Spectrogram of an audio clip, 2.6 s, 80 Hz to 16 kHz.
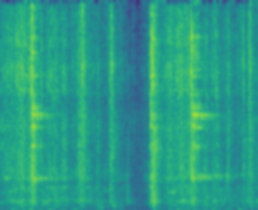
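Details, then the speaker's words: Honda GX160 generator fitted with an LPG conversion carburetor, running on gas: repeated rapid pull-cord chuffs in short bursts, never catching; turns over but won't fire, though it ran earlier and then started. "Why aren't we running? It should just run."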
